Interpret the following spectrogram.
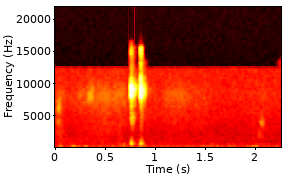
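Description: Two quick, faint clicks about a tenth of a second apart, a little under a second in, over quiet room noise.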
